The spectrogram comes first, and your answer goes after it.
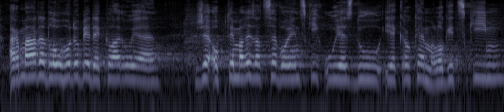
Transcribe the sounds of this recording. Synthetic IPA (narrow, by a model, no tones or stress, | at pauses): ʔaɾmaːdadlo̞wɦo̞do̞bjɛdɛklaɾujɛ | ʒɛʔo̞pt̪ɪmalɪzat͡sɛvo̞jɛnskiːxʔuːjɛzduːjɛkɾo̞kɛmlo̞ɡɪt͡skiːm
